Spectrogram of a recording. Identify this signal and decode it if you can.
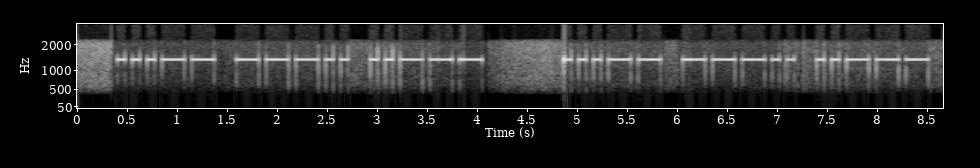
Morse code, heard as a keyed tone, about 16 wpm, 1350 Hz. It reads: 382 382
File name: websdr recording 6891.0kHz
